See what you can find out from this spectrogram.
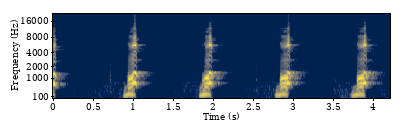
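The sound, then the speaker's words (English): A goose call blown to imitate a single goose clucking: a clipped note at the very start, then four short, sharp honking notes evenly spaced about a second apart, each standing alone against silence. “With a cluck, I mean, it's just a single goose just out in the field, on the water, doing whatever.”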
